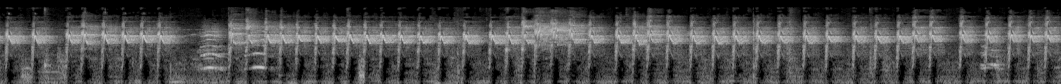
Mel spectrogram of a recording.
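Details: Contest champion grey-cheeked bulbul delivers a long, loud stream of high, quick-fire chattering notes, briefly dipping to a lower whistled phrase near the start, with constant crisp clicks behind.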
